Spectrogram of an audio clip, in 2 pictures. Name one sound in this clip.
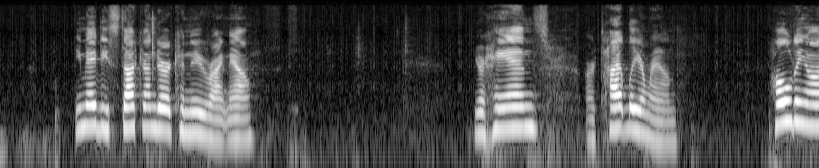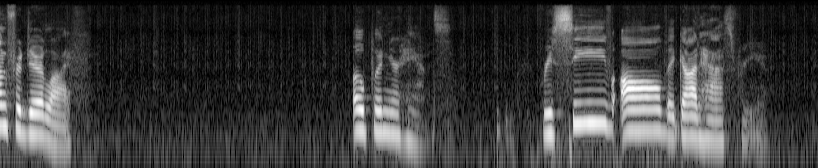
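A woman speaks with feeling through a microphone, in short phrases.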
